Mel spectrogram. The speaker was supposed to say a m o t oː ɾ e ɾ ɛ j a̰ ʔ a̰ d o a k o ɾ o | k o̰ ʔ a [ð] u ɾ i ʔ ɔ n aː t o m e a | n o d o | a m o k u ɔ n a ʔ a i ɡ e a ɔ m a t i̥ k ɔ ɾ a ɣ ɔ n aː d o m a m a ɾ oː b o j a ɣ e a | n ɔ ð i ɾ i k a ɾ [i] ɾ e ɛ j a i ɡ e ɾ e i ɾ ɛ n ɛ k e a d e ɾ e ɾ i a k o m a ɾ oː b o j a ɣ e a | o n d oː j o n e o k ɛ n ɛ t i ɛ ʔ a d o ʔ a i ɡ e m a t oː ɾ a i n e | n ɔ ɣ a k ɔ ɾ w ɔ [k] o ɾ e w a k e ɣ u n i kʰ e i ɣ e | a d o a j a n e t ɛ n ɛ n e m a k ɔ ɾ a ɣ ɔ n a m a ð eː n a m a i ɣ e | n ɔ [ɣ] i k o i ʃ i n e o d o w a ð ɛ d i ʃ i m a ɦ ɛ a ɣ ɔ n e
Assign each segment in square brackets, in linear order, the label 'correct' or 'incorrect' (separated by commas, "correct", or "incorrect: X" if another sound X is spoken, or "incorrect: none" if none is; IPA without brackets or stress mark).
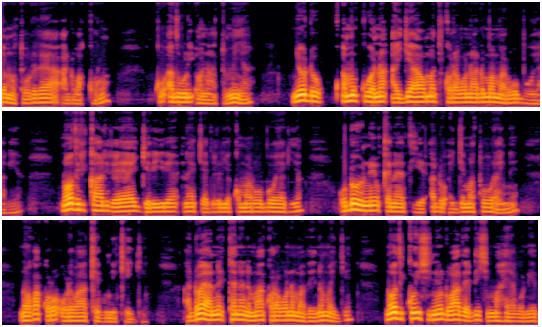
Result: correct, correct, incorrect: ʔ, incorrect: ð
